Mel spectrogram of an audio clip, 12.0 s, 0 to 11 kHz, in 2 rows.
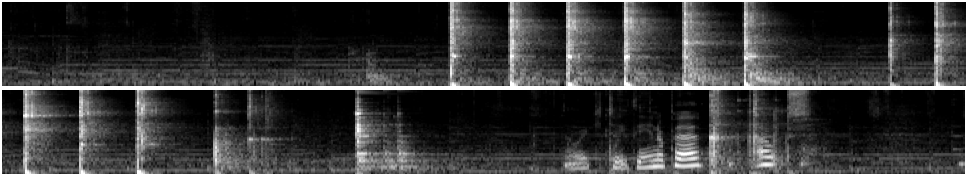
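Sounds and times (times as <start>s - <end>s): hammer striking metal: 2.8s - 8.8s.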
